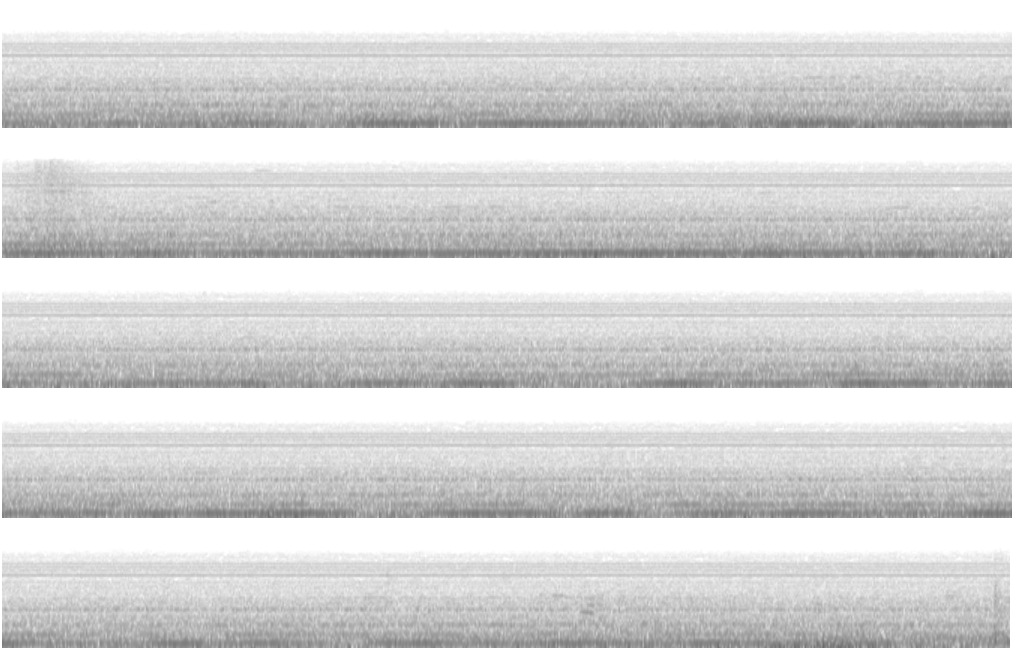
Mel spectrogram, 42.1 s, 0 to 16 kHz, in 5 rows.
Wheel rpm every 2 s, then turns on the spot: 0, 0, 0, 0, 0, 0, 0, 0, 0, 0, 0, 0, 0, 0, 0, 0, 0, 0, 0, 0, 0.
none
